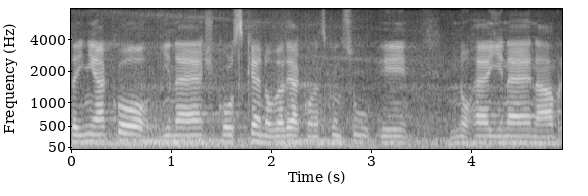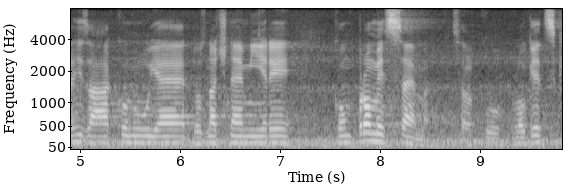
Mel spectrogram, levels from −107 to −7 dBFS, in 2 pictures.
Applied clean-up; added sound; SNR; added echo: none; Accelerating, revving, vroom; 8 dB; none.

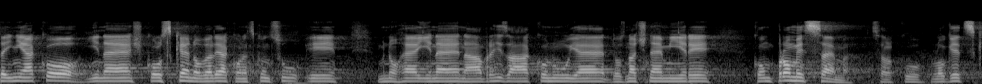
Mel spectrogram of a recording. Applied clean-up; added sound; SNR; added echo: none; none; none; none.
